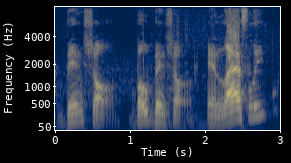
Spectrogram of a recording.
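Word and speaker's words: Benzschawel: with all of that for the last name it's just been Shan simple bow been Shawn bow been Shawn and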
